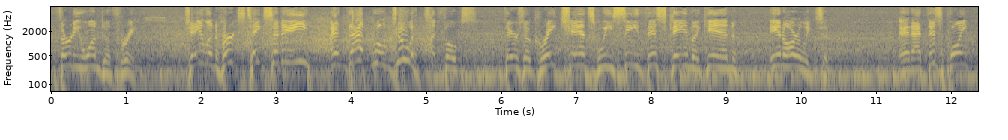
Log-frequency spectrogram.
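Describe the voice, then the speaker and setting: Excitable high-pitched male football play-by-play announcer. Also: loud music behind the voice. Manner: clipped rapid phrases, shouting on big plays. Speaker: radio play-by-play sportscaster. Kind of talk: excited live football commentary. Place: stadium radio booth. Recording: noisy stadium radio broadcast. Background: loud stadium noise.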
